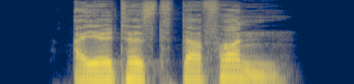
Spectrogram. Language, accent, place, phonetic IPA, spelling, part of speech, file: German, Germany, Berlin, [ˌaɪ̯ltəst daˈfɔn], eiltest davon, verb, De-eiltest davon.ogg
- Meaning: inflection of davoneilen: 1. second-person singular preterite 2. second-person singular subjunctive II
